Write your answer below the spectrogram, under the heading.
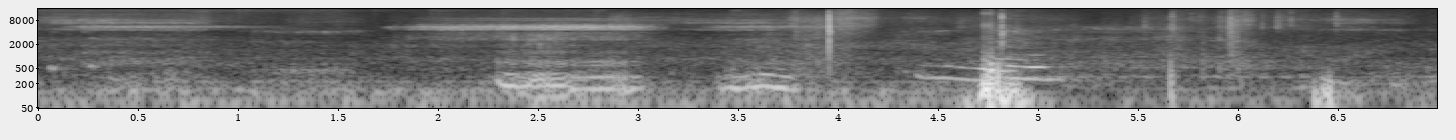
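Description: Low rumbling, rattling snores over room noise, with a snort partway through; snoring.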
